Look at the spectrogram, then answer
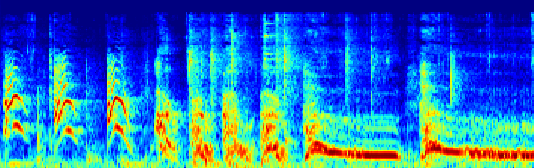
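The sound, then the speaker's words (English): Barking sound effects: a quick run of about eight loud barks, each pitched differently from high to low, ending in two longer drawn-out yelping barks that slide downward. “It just barks, but I can do different pitches.”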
